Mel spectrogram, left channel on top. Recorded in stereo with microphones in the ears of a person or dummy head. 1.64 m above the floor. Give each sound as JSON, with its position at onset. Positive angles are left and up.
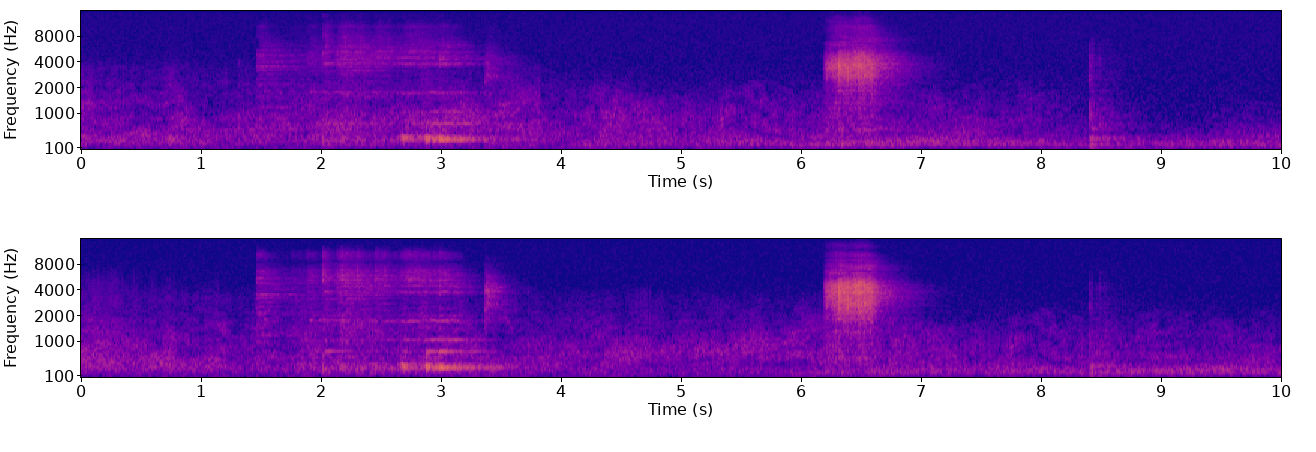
{"t": 1.5, "sound": "dishes clattering", "side_deg": -45, "distance_m": 2.5}
{"t": 3.4, "sound": "whispering", "side_deg": -30, "distance_m": 2.5}
{"t": 6.2, "sound": "a hiss", "side_deg": -20, "distance_m": 1.5}
{"t": 8.4, "sound": "a thud", "side_deg": 20, "distance_m": 7.0}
